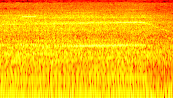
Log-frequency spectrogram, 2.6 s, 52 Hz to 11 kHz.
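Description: A Honda ST1300 touring motorcycle engine running steadily with a smooth, quiet, even hum, close and constant throughout, with no voices.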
